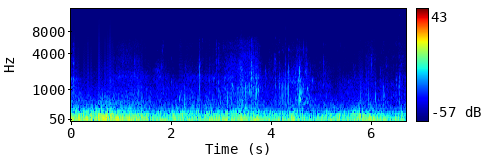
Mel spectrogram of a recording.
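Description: Wind blows steadily across open water on an oyster bar where an angler is wading, a loud continuous rumble of buffeting on the microphone with faint splashing and movement mixed in.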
